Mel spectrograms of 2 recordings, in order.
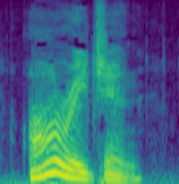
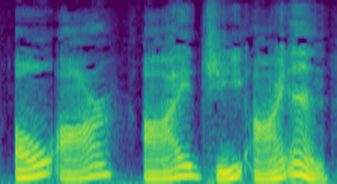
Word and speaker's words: origin: 它的名词呢是 origin， O R I G I N，表示起源。那么这个词呢，它的拼写不是很难，但是呢容易出现错误的呢是它的这个发音。很多同学啊会容易呢把它的重音放到第二个音阶上哈，它的重音应该在第一个音阶上， origin， origin。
